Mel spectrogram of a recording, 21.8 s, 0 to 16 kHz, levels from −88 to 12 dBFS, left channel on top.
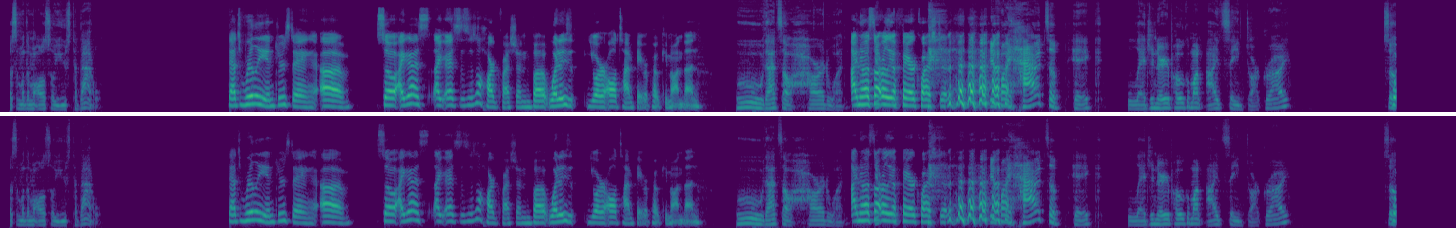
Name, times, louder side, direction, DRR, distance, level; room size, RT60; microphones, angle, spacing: voice 1, 0.1-1.5 11.0-12.6 13.1-13.2 13.9-14.2 14.8-16.5 16.9-19.3 20.8-20.9, left 5 dB, 55° left, 1.2 m, -40 dB
voice 2, 3.4-5.2 5.7-10.5 12.8-15.0 20.9-21.0, left 6 dB, 90° left, 0.5 m, -30 dB
head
